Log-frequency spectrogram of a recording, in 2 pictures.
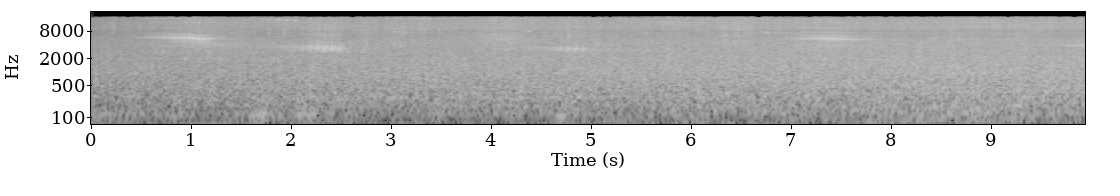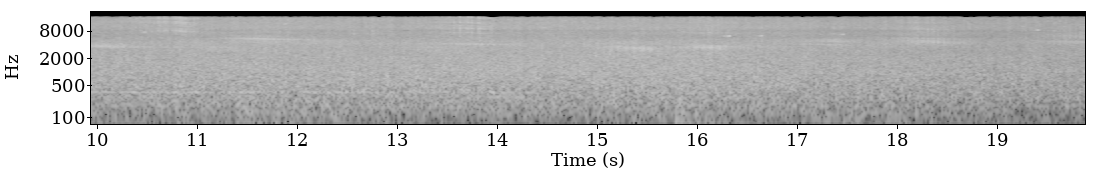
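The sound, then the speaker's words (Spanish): A steady, roaring rush of floodwater from an overflowing river during continuous rain, fairly loud throughout, with a few faint high chirps scattered over the top. “Gracias al mensaje de un gorrión amigo, la reina se enteró que el río más cercano se había desbordado y este se aproximaba peligrosamente.”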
